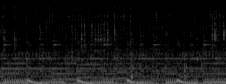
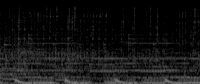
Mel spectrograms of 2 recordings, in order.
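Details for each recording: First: Bicycle rear derailleur after re-centring with the barrel adjuster, chain on the 5th sprocket, cranks turned by hand. A soft, steady chain run with light regular ticking about twice a second, no skipping: indexed and running quietly. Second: Bicycle rear derailleur being indexed, chain on the 5th sprocket, cranks turned by hand. Turning the barrel adjuster takes it out of gear, giving steady clicking about twice a second as the chain rubs the next sprocket: derailleur out of index.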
